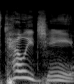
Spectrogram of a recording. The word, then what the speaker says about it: Kelley Jeanne: She corrected me because I was like, I thought we were on a first syllable. I was like, Kel. Right? I was like, what's up, Kel? And she's like, it's Kelley Jeanne.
